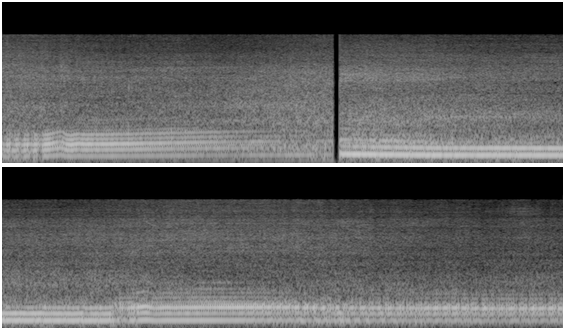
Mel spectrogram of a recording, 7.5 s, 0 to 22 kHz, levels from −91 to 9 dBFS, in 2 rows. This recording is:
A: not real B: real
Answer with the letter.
B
